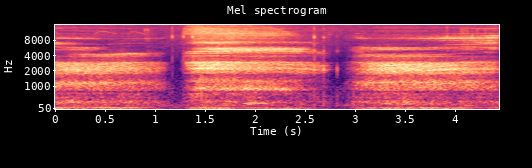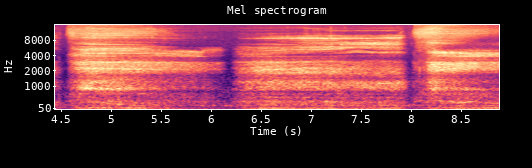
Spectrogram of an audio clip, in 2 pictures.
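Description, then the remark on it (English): Deep, forceful breaths of a breathing exercise repeat in a steady rhythm, each long rushing inhale or exhale broken by a brief pause, fairly loud with no talking. “Now you allow your natural body movement to support your breath.”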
